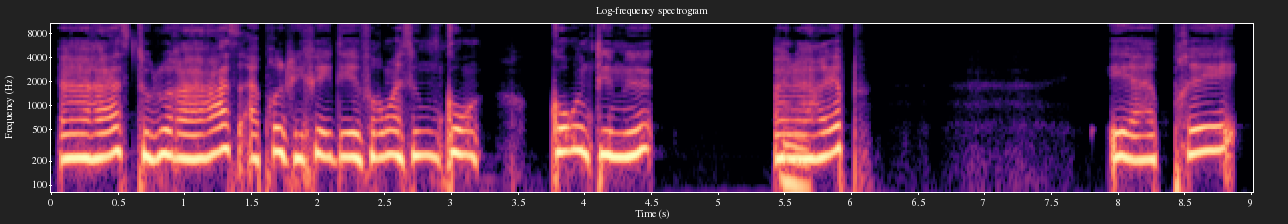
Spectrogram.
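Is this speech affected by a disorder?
Yes: Down syndrome, trisomy 21.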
